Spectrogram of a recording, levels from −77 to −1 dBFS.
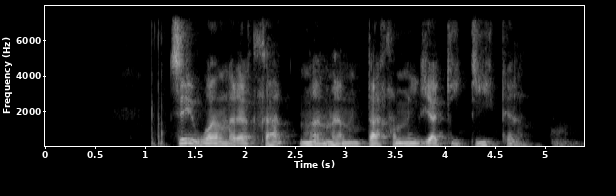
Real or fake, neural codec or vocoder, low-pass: fake; codec, 24 kHz, 3 kbps, HILCodec; 7.2 kHz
